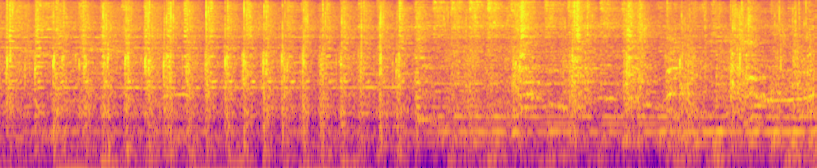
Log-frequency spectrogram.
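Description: Lively Mexican folk dance music with rapid rhythmic tapping throughout, typical of the dancers' boots stamping zapateado steps on the stage. About four seconds in, sustained held notes come in over the rhythm.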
